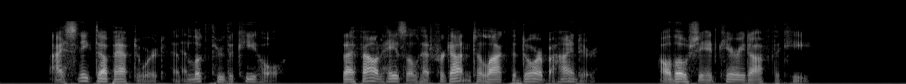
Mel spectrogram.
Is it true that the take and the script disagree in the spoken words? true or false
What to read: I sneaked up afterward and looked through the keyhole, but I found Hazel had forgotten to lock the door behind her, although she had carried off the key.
true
